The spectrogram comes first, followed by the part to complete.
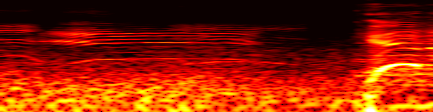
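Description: Sheep bleating: one long bleat lasting about a second, after the tail of another as it opens, over a steady low rumble.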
